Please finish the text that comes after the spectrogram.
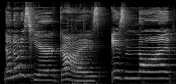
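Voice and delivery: ordinary talk, nothing marked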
